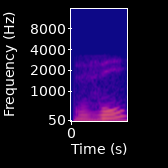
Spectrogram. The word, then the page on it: v: French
